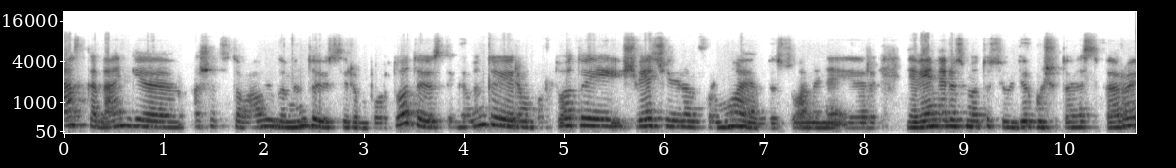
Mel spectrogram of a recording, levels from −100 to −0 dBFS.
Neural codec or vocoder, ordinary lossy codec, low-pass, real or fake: none; Opus, 32 kbps; 10.8 kHz; real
